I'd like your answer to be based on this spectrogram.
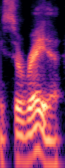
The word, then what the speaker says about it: Saraya: This was his his sleeper match of the night: Doctor Britt Baker DMD versus Soraya, or excuse me, Saraya Ray Saraya.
